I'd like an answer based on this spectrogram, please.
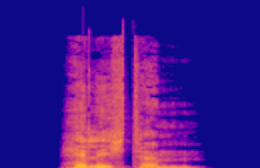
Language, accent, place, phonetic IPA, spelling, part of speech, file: German, Germany, Berlin, [ˈhɛllɪçtəm], helllichtem, adjective, De-helllichtem.ogg
- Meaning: strong dative masculine/neuter singular of helllicht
